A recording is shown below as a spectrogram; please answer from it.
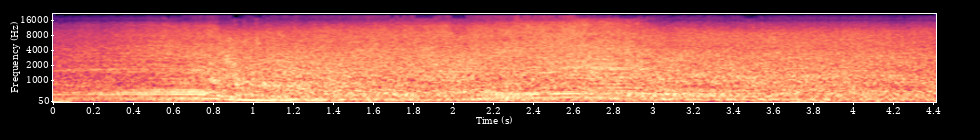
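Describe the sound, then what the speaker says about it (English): Big Block race car engines at Eldora in iRacing, loud and close, holding a steady roar with rising and falling pitch as the cars rev, no voices on top. "Cars are loud as hell."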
